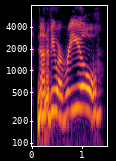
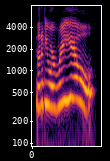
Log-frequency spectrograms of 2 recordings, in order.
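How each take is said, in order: First: Slow, drawn-out accusation; dramatic accusation. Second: High, wailing dramatic accusation; escalated accusation. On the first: Streamer accusing the listings of being fake, dramatic. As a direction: draw it out as a dramatic verdict. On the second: Streamer crying out that the listings are fake, distraught. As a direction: cry it out higher, ending on a rise. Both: Real, not acted.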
